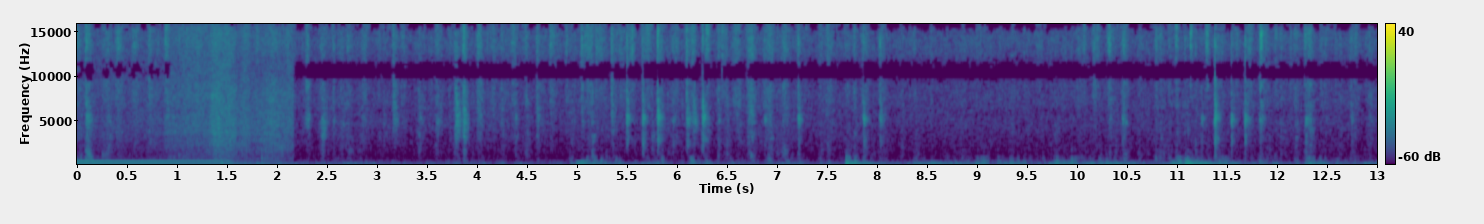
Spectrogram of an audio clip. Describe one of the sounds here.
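A paintbrush dabs and brushes softly against a canvas.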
